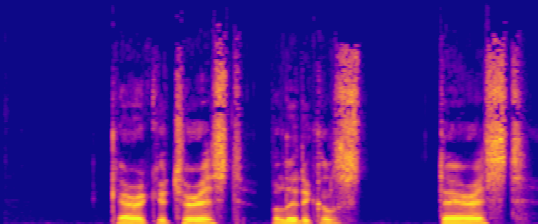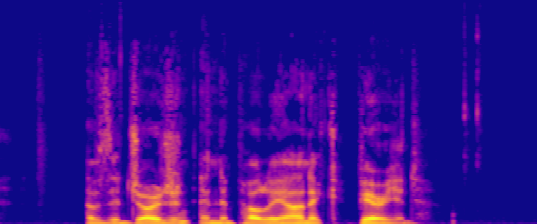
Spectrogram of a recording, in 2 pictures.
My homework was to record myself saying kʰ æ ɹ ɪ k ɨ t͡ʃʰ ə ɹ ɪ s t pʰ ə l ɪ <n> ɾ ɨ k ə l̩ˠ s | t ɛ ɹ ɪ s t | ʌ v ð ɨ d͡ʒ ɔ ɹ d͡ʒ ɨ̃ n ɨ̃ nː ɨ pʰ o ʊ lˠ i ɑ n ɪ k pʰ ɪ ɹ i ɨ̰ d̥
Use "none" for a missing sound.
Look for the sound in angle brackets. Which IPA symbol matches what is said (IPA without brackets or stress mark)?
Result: none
